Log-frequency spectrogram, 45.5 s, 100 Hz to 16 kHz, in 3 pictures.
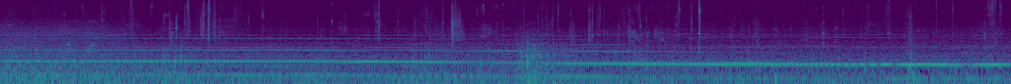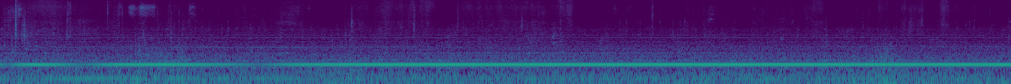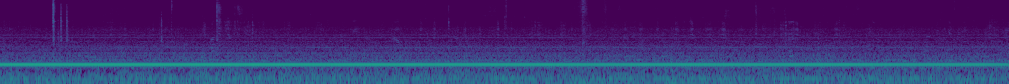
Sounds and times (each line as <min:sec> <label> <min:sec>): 0:00.0 Plane takeoff 0:23.2
0:00.0 engine 0:45.4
